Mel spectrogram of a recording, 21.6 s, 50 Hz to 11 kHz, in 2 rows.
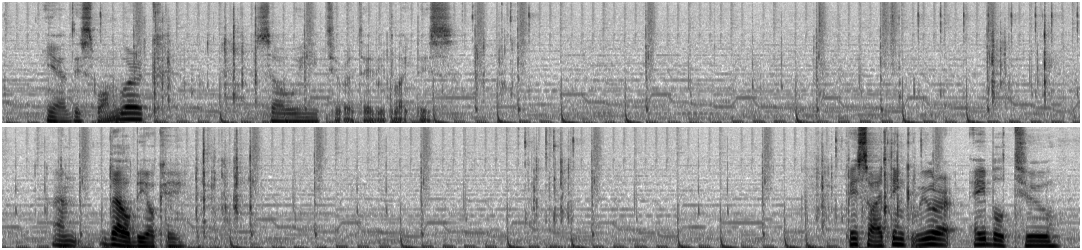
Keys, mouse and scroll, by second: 1.9 scroll, 2.1 r, 4.6 click, 5.1 middle click, 8.8 click, 9.1 middle click, 10.0 shift+middle click, 10.4 middle click, 12.7 g, 15.9 click, 16.4 middle click.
